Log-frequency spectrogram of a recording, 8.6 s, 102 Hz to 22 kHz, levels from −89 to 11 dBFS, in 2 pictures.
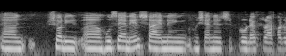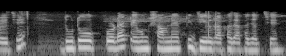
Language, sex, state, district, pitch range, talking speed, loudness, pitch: Bengali, female, West Bengal, Purulia, 200-215 Hz, 125 wpm, -15 LUFS, 205 Hz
